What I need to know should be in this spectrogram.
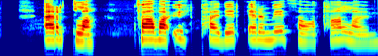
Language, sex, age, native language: Icelandic, male, 11, Icelandic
